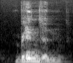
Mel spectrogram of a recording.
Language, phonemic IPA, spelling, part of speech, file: Dutch, /ˈblɪndə(n)/, blinden, verb / noun, Nl-blinden.ogg
- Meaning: plural of blind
